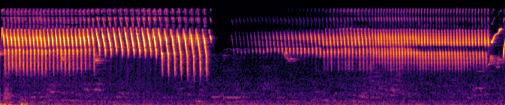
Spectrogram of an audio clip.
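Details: Canary song used as a lure to spur a less eager canary into long singing: fast rattling trills of high notes, a brief pause, then a buzzy sustained trill continuing to the end.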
